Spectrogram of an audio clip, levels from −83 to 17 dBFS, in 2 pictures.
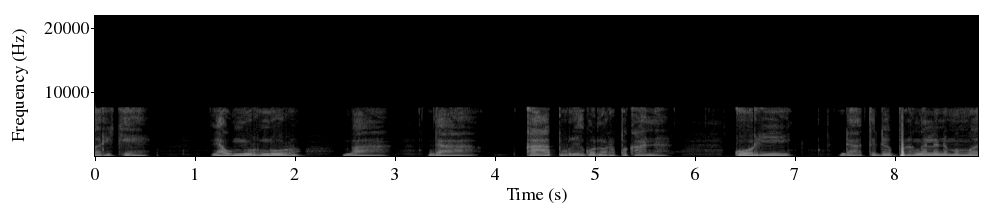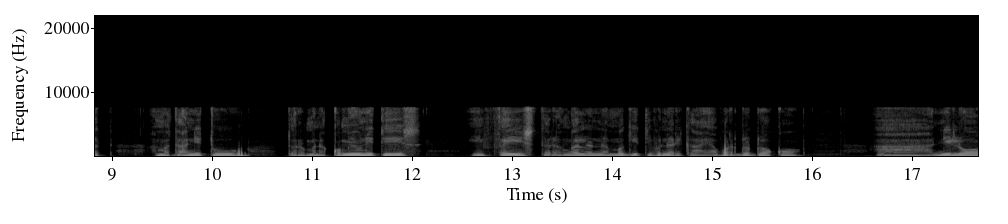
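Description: Throughout the speech, 4-bit ADPCM compression leaves a gritty hiss that swells and fades with the level, with roughness on sharp attacks. Nothing sounds above 7.7 kHz, which fits 64 kbps at 16 kHz. Unlike perceptual codecs, there's no swirling or warbling, just level-following noise.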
